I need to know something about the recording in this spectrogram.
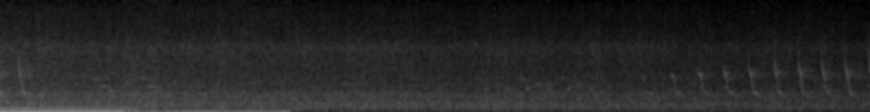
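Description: The last held notes of the instrumental soundtrack die away in the first few seconds, leaving a steady outdoor background. Near the end comes a run of short, falling chirps, about three a second.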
